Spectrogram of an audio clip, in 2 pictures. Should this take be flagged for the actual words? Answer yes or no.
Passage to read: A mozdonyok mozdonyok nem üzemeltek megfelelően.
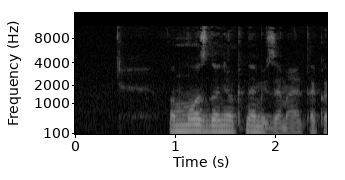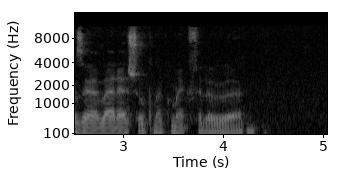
yes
